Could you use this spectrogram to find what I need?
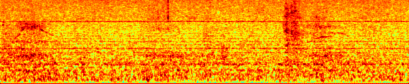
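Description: A brush swishes softly across paper.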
